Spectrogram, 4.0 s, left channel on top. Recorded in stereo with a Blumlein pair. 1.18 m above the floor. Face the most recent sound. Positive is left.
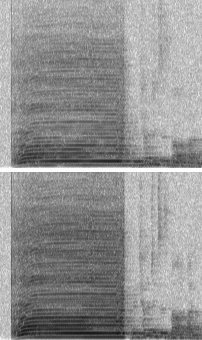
turn(degrees=-30)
